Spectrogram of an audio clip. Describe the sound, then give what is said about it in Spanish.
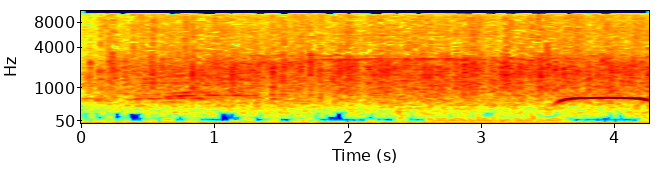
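Audience applause at a live bar show as a performer is introduced: dense, steady clapping from a crowd that holds at an even loudness throughout and swells slightly near the end. “Un gran aplauso para Eduardo Martínez”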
